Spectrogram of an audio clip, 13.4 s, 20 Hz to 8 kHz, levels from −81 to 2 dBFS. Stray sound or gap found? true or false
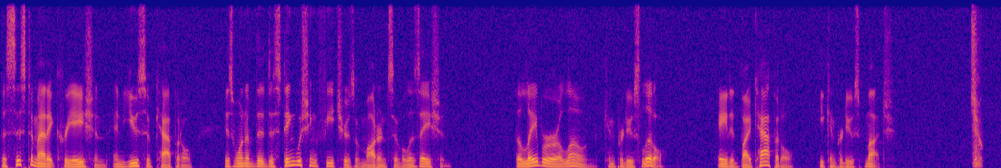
true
